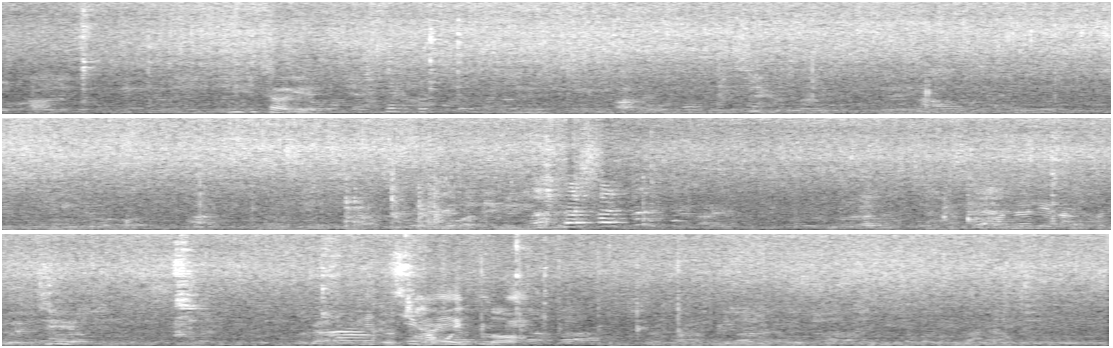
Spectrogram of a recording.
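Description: Metal tongs clink against a grill.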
